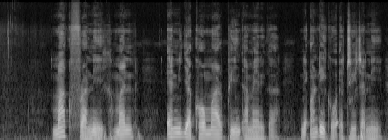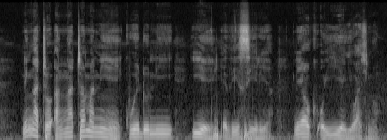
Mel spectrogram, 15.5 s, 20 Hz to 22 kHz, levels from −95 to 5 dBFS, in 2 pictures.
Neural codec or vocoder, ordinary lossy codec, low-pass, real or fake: none; none; none; real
